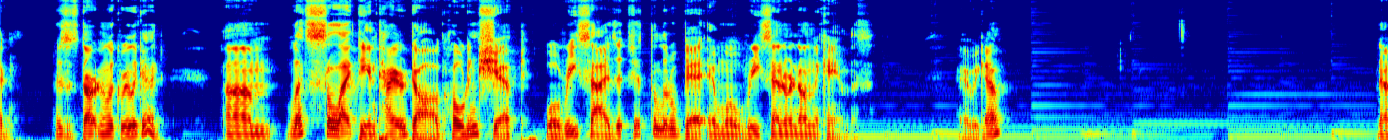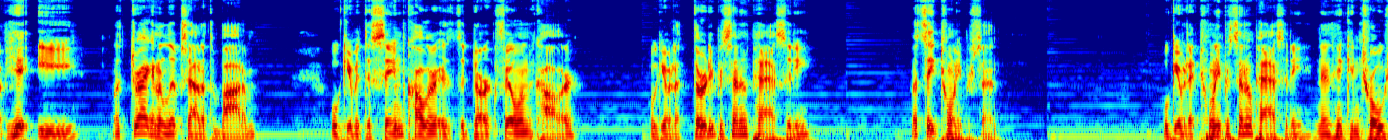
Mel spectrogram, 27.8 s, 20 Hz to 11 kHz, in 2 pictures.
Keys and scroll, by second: 26.6 ctrl+shift+Down.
